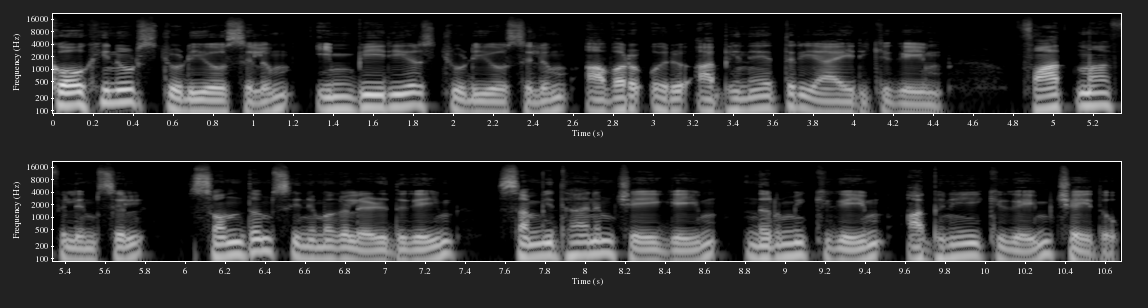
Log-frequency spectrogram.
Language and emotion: Malayalam, neutral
